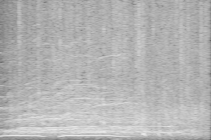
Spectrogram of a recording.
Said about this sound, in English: I pause for applause. You can't actually do that.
